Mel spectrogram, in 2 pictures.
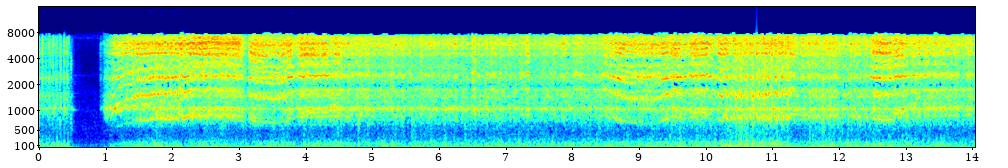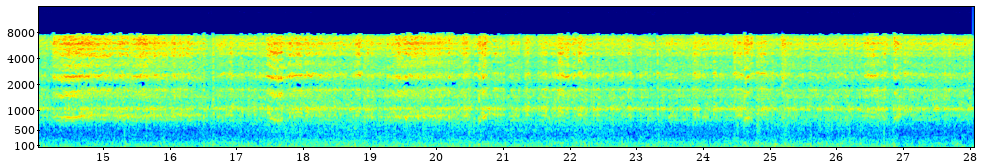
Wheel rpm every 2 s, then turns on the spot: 50, 210, 230, 230, 220, 220, 230, 230, 230, 230, 230, 230, 230, 230.
none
